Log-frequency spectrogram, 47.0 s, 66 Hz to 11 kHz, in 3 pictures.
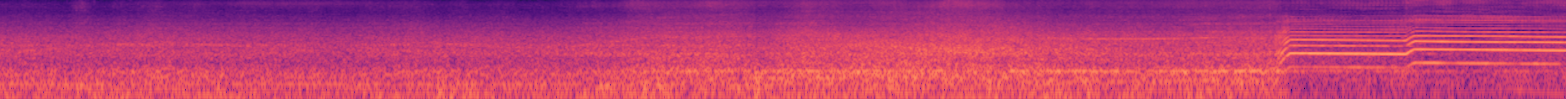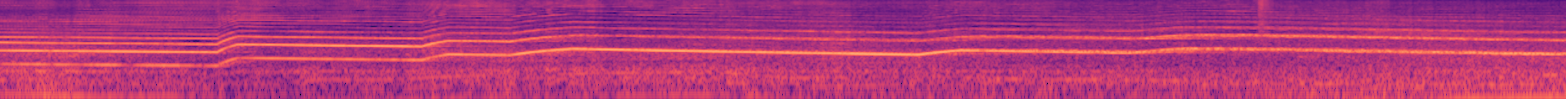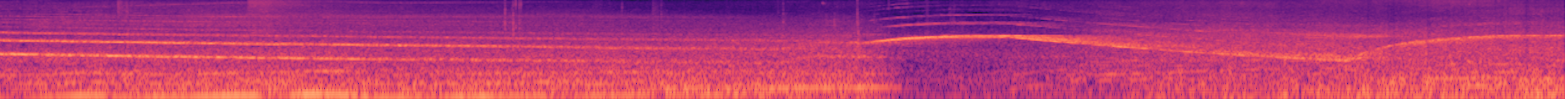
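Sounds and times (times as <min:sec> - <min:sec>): siren whoop: 0:12.8 - 0:38.8, 0:39.8 - 0:46.9
mechanical siren wailing: 0:12.8 - 0:46.9.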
